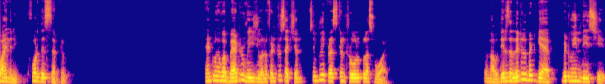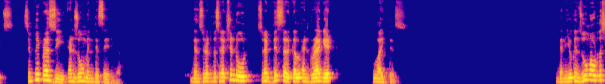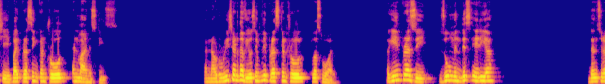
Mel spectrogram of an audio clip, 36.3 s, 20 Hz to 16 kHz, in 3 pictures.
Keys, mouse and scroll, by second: 7.1 ctrl+y, 13.3 z, 25.1 -, 30.4 ctrl+y, 32.5 z.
